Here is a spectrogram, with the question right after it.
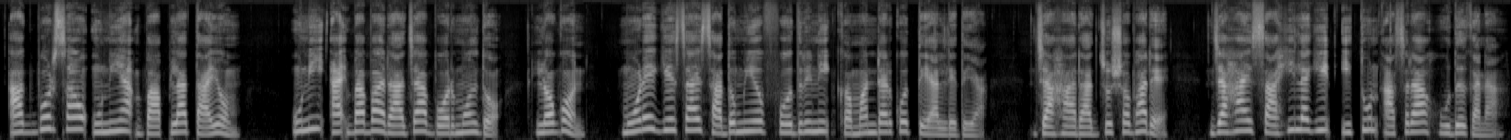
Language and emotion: Santali, neutral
